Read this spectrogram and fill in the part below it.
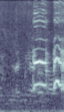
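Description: A rooster at the Sokuluk livestock market lets out a short, loud crow close by, broken into two bursts against a low market background.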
